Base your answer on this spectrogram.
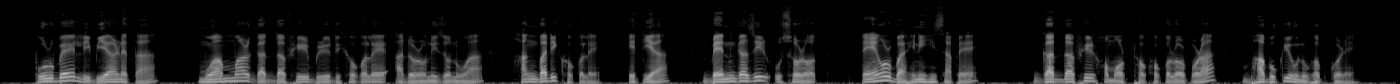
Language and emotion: Assamese, neutral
